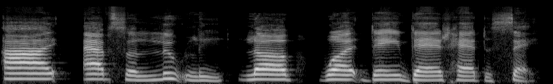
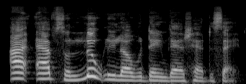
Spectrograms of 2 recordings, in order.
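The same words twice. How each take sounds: First: Slow, weighty opening, leaning on "I"; slow emphatic. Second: Said in the usual way. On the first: Shown as a demonstration. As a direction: draw out "I absolutely love" and savor each word.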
